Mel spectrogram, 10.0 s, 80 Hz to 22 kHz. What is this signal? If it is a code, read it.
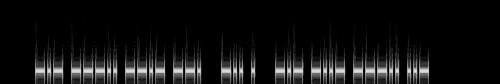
Morse code, heard as a keyed tone, about 20 wpm, 700 Hz. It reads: K8QG DE KX8U
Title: USA Callsign DE Callsign - 4 Characters - 20wpm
